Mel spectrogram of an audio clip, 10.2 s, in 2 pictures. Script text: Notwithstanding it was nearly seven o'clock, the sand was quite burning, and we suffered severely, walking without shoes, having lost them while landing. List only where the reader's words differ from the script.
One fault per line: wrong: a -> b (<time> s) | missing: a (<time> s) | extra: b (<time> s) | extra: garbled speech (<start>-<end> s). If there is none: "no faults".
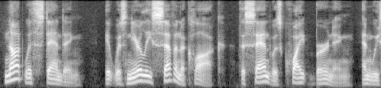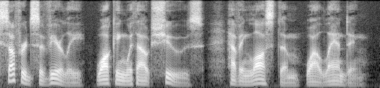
no faults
